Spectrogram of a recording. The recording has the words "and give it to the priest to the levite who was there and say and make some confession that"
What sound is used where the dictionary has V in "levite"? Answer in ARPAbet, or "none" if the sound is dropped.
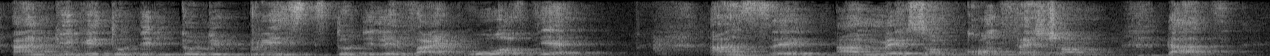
V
